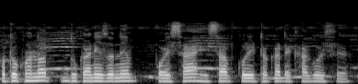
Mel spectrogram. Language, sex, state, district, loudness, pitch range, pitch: Assamese, male, Assam, Sonitpur, -17 LUFS, 145-160 Hz, 150 Hz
